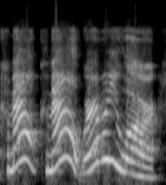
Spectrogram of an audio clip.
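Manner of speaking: high, hammed-up wolf call; mock wolf roar. Pigs retelling the wolf's call, mock roar. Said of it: "he roared".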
